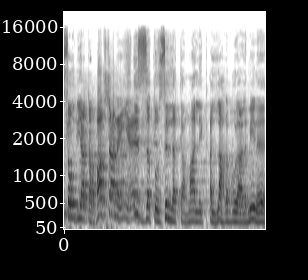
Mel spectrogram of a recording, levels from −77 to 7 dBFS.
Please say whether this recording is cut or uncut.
cut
